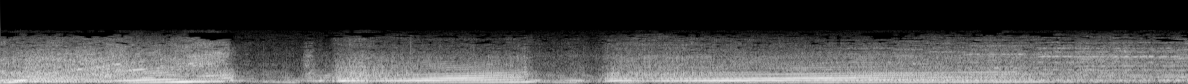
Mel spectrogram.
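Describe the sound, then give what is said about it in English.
A powerful car engine, the gleaming Black Beauty, roars into life. It revs loudly in rising surges, then climbs into a sustained, accelerating drone as the car speeds away. “Britt Reed pressed a button. The great car roared into life. A section of the wall in front raised automatically, then closed as the gleaming Black Beauty sped into the darkness.”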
